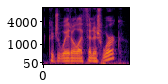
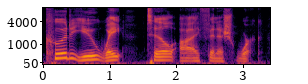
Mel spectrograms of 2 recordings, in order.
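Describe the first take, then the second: First: The words run together in connected speech. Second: Each word is said separately and distinctly. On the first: "But the way I was saying it" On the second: "I'll say each individual word so you can hear me"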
